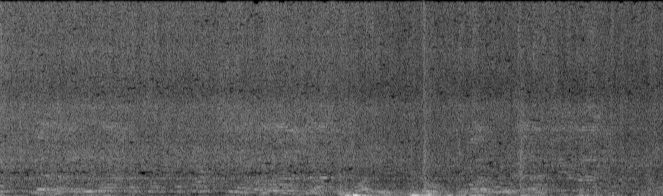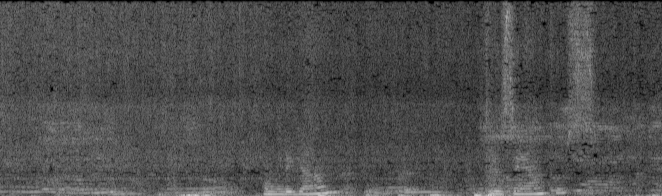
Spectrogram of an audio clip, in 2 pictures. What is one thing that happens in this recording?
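Chicken sizzles on a hot grill.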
